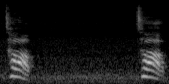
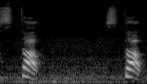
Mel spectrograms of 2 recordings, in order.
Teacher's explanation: for example for the aspirated and sound we have top top we have the aspirated sound T · This has two allophones, the aspirated T and the unaspirated T.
